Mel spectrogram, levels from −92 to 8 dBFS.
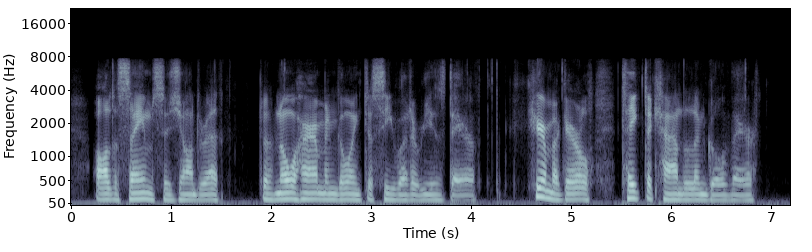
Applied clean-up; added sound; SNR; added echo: neural diffusion model UNIVERSE++.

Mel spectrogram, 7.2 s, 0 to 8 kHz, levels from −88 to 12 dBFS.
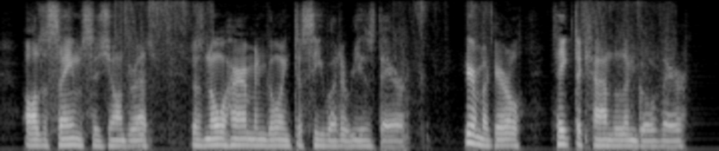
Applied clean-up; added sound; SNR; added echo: neural mask model RNNoise.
